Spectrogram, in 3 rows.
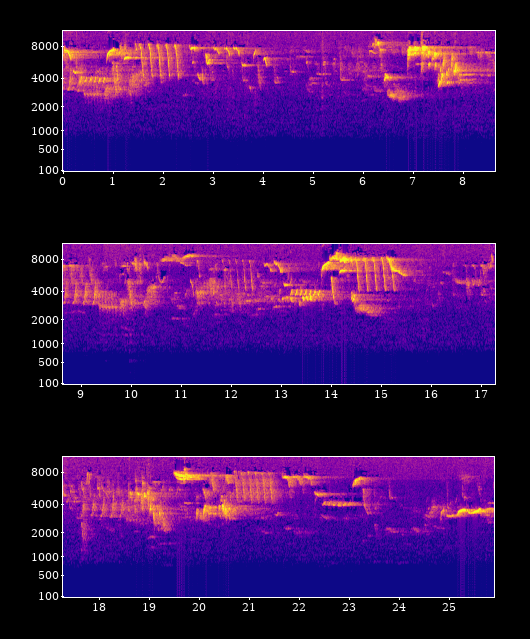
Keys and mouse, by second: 1.5 click, 2.5 click, 3.3 click, 3.9 click, 4.2 click, 5.8 click, 6.5 click, 6.9 click, 7.8 shift+-, 8.9 shift+-, 9.4 drag, 9.7 middle click, 10.0 middle click, 10.5 middle click, 11.4 click, 12.9 ctrl+d, 16.4 drag, 18.0 click, 19.2 drag, 20.0 drag, 20.5 click, 21.3 click, 22.6 click, 23.5 click, 24.2 middle click, 24.5 click, 24.8 click.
